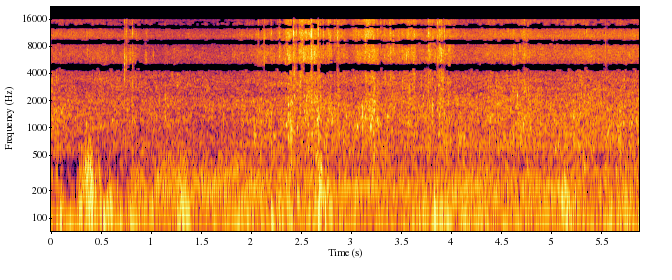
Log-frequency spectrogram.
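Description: Shallow floodwater from a cloudburst running in sheets over asphalt, a steady rush of water, with wind buffeting the microphone.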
